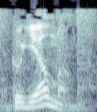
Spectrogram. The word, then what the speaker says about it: Guglielmo: Guglielmo.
